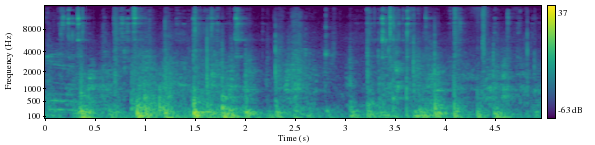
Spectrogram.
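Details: Great Dane puppy play fighting with a Komondor: low, rumbling growls and grumbles in irregular bursts, with panting and scuffling of the two dogs indoors.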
